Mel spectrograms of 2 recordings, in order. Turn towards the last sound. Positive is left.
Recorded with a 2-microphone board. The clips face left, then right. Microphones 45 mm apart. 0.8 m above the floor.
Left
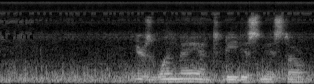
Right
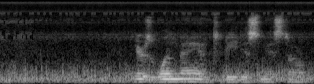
turn(degrees=35)  # may be behind; listen again after turning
